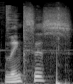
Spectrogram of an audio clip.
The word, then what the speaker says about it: Linksys: pronounce that company's name Jeff how do you pronounce that company's name what are you telling mom Linksys Linksys exactly you don't know how to say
